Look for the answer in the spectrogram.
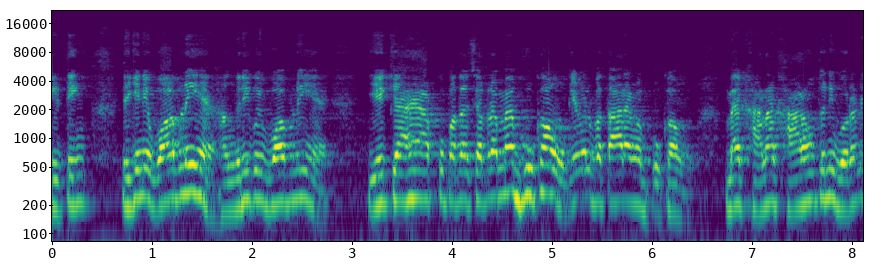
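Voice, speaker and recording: Woman teaching english, reads lines slow then goes word by word, mid pitch. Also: a bit bright, poor audio. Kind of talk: spoken English lesson in Hindi.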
